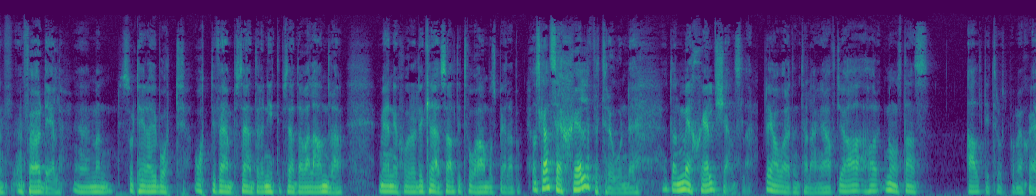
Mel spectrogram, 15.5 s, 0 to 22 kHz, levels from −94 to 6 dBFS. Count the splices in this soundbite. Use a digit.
2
